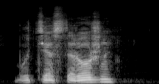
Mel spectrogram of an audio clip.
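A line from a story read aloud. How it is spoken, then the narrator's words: Whispered. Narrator (Russian): шепнула Марианна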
